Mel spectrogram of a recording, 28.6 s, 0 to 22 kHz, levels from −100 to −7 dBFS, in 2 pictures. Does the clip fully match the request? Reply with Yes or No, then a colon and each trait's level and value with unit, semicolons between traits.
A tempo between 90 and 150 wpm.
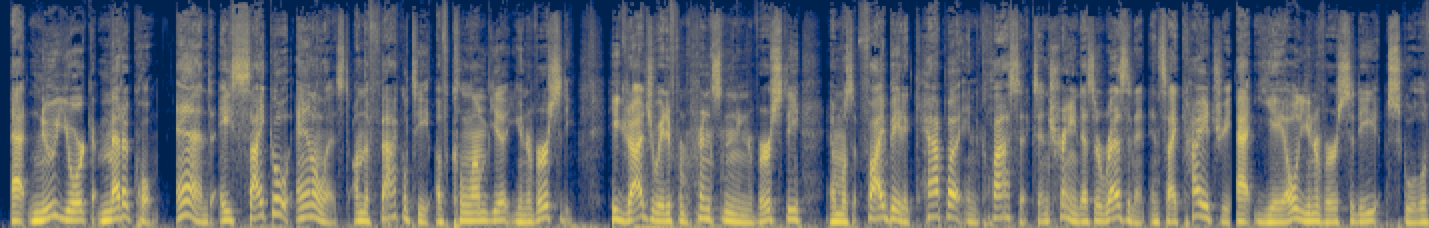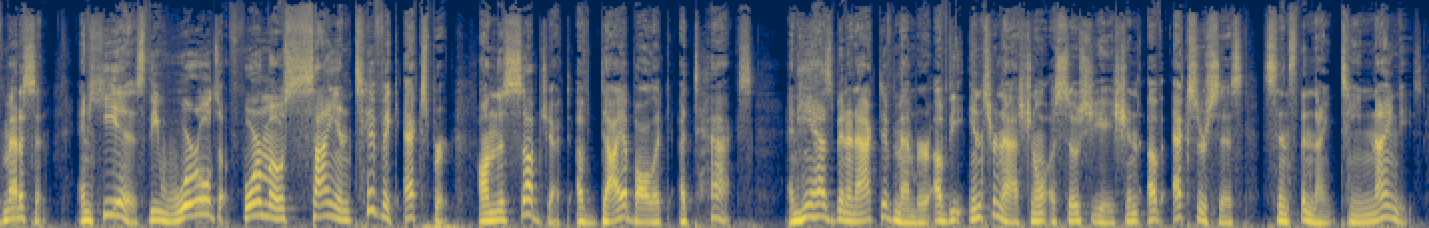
Yes: average, 145 wpm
